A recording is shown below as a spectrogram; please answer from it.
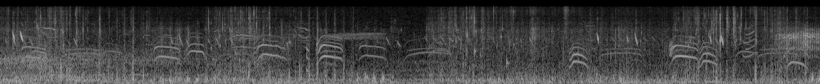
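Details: A group of Iberian magpies splashing in a fountain while bathing; frequent overlapping arched, slightly nasal call notes sound throughout, some doubled, against continuous water noise.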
